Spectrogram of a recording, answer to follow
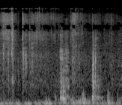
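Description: Bubble wrap and a cardboard box rustling and crinkling, with scattered light knocks, as a wrapped game board is lifted out of the box.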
